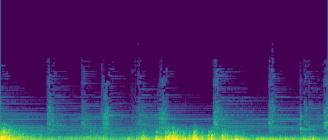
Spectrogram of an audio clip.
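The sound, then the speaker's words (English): A deep, rolling rumble of thunder during a bad storm at night that swells midway and keeps grumbling, with a steady wash of rain hissing underneath throughout. “The night after you came to Seji's house for dinner, there was a bad storm.”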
